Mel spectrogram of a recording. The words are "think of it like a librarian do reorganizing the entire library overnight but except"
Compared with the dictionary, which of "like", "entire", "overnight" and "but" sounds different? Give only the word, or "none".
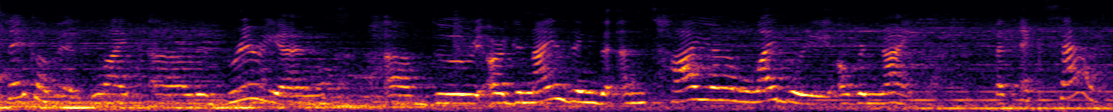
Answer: none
